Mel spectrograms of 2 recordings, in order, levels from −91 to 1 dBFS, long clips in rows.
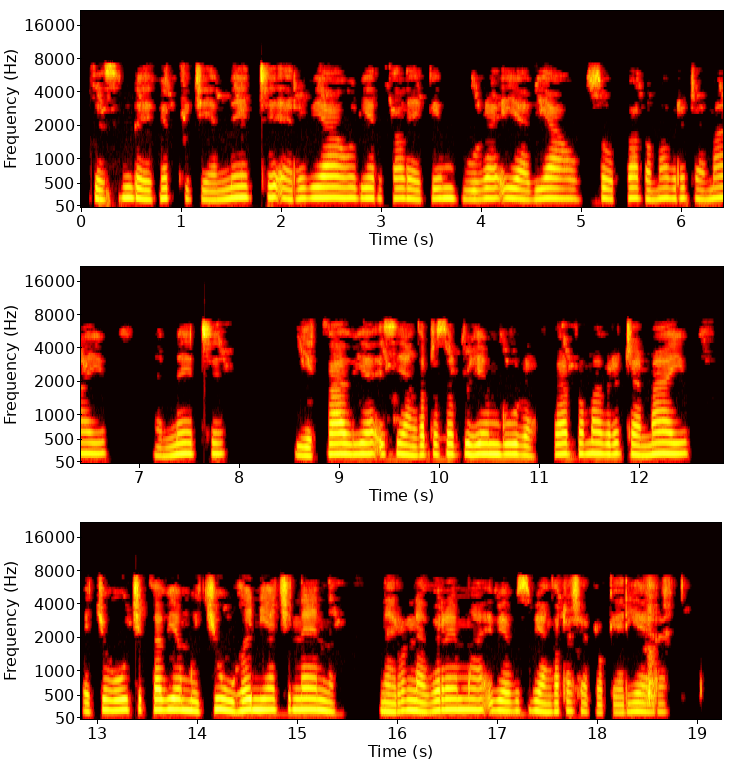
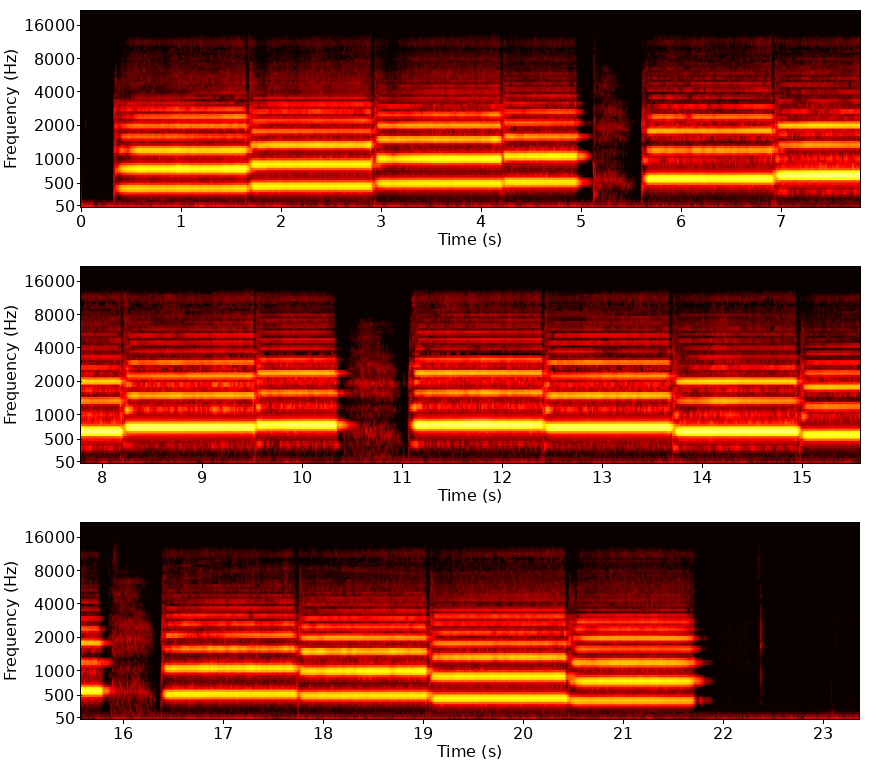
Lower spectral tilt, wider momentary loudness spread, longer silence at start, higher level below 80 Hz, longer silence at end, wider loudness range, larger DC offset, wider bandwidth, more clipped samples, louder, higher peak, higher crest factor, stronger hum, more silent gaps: first, -4 dB/octave vs -1 dB/octave; about the same, 10 LU vs 11 LU; second, 0.1 s vs 0.35 s; first, -60 dBFS vs -70 dBFS; second, 0.5 s vs 1.65 s; second, 5 LU vs 9 LU; neither; about the same, 7.6 kHz vs 7.6 kHz; neither; second, -21 LUFS vs -18 LUFS; first, 0 dBFS vs -10 dBFS; first, 22 dB vs 10 dB; neither; first, 5.40-5.45 s, 6.97-7.07 s, 8.05-8.15 s, 8.27-8.31 s, 8.39-8.53 s, 12.79-12.83 s vs none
